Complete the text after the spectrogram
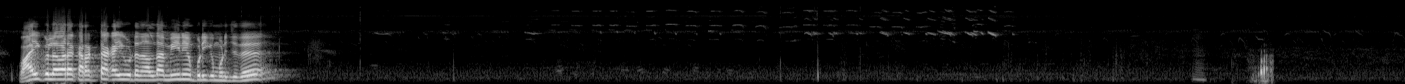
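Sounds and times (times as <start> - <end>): faint bird chirping: 2.9 - 14.0.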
